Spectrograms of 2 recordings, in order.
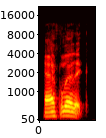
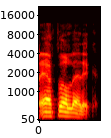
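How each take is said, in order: First: It is said with three syllables. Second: It is said with an extra fourth syllable. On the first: The speaker calls it right. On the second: The speaker calls it wrong.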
